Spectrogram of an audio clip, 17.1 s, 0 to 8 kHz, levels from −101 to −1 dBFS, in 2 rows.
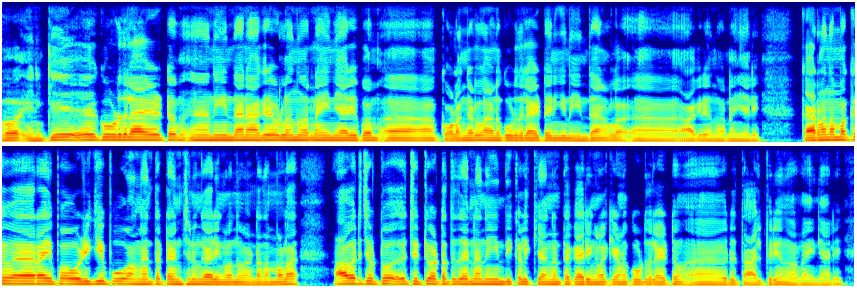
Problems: low volume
